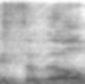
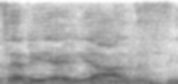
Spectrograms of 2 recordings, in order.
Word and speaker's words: Sevilla: And I'm gonna say Seville, but that's not how you pronounce it. Sevilla. No. Sevilla, But anyway, but we're having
